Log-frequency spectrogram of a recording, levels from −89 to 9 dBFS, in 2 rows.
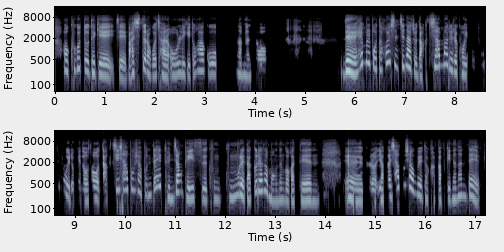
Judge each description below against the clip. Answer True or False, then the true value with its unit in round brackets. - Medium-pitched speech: False (210 Hz)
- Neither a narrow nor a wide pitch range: False (8.2 semitones)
